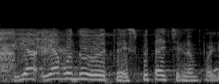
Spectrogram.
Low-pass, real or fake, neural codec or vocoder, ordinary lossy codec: 5.4 kHz; real; none; none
